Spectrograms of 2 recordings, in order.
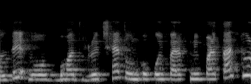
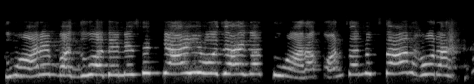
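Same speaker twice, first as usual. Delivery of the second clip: much higher and louder, mocking scorn; imitated scornful shout; 10 semitones higher, 7 dB louder than usual. Uncle mocking her curse, loud scornful shout. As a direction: sneer it back at her at full volume.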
